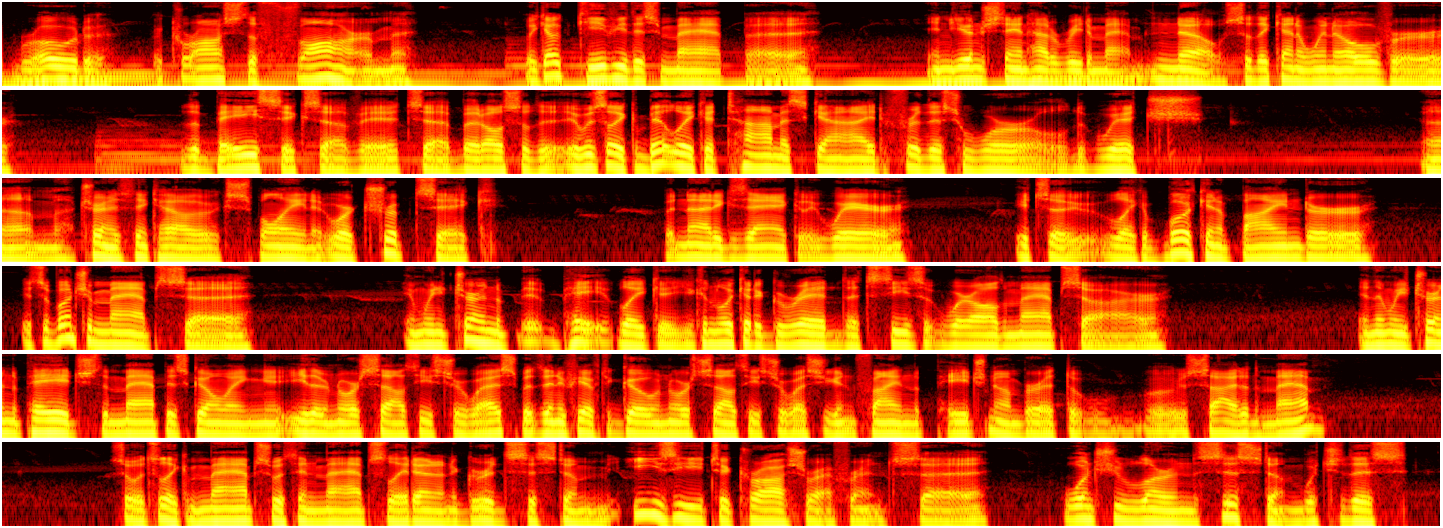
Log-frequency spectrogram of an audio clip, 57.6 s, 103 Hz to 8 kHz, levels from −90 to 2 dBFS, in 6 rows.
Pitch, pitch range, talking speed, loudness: 120 Hz, 110-130 Hz, 170 wpm, -20 LUFS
